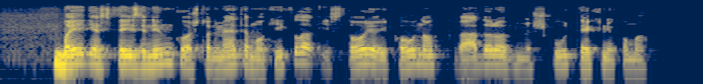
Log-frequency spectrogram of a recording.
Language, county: Lithuanian, Šiauliai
